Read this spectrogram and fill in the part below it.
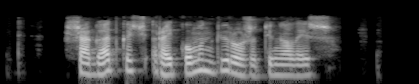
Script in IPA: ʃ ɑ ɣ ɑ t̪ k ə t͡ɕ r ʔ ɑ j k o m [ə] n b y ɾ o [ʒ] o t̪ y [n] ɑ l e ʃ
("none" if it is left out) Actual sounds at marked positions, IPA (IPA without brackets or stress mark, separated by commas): ə, ʒ, ŋ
